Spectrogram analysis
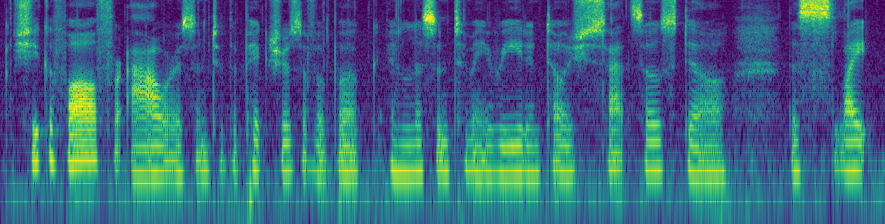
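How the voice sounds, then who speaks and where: A soft-spoken woman reading a novel aloud in an ASMR style, at times close to a whisper. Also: sits low, vocal fry, slight background noise.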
